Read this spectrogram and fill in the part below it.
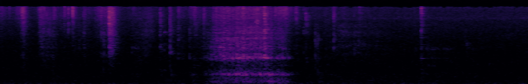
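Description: A metal paint can knocks and clinks against the floor.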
